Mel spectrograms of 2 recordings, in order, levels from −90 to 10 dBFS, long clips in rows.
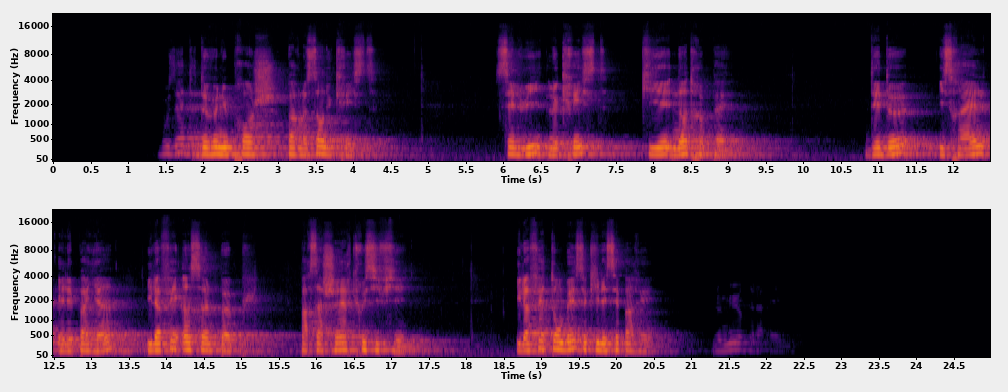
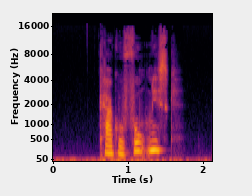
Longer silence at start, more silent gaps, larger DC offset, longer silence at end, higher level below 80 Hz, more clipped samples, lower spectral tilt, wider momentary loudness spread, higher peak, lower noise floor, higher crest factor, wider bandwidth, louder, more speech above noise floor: first, 1.5 s vs 0.25 s; neither; neither; first, 3.35 s vs 0.4 s; second, -60 dBFS vs -40 dBFS; neither; about the same, -5.5 dB/octave vs -5.5 dB/octave; first, 18 LU vs 14 LU; second, -12 dBFS vs -2 dBFS; first, -85 dBFS vs -39 dBFS; about the same, 20 dB vs 18 dB; second, 13.5 kHz vs 16.5 kHz; second, -30 LUFS vs -18 LUFS; first, 56 dB vs 22 dB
